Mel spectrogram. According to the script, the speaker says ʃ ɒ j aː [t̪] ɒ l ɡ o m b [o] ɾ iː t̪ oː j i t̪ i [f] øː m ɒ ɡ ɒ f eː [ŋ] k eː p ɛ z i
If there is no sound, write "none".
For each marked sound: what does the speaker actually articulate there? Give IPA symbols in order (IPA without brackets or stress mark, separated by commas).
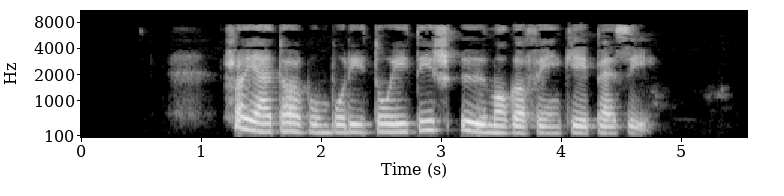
t̪, o, ʃ, ɲ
